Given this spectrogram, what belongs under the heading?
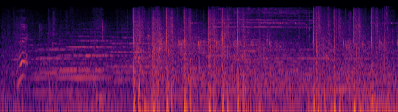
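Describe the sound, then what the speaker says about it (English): Rapid bursts of gunfire from Lara Croft and the Temple of Osiris, a sparse shot or two early, then a dense, loud volley of overlapping shots from about two seconds on, with layered game sounds underneath. "I'm just shooting too crazy here"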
